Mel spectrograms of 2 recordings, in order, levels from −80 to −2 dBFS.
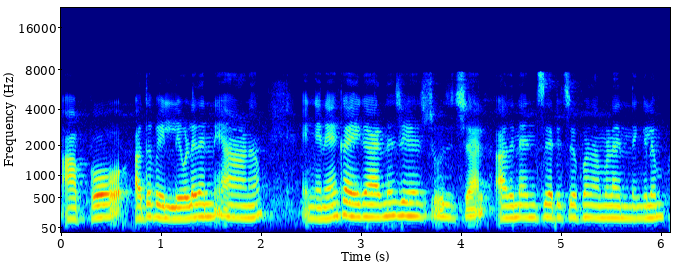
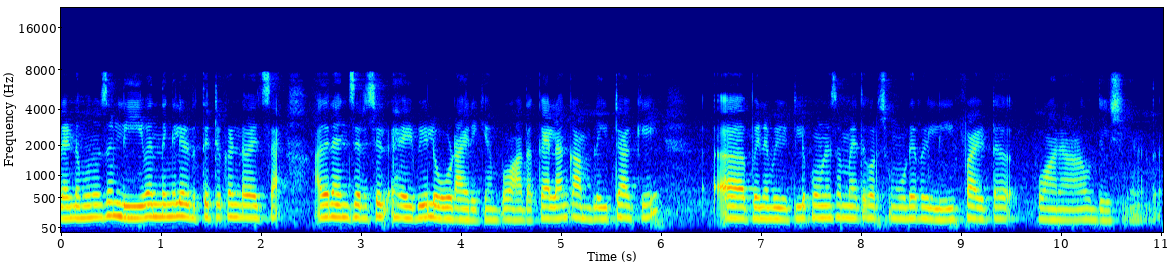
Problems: low volume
